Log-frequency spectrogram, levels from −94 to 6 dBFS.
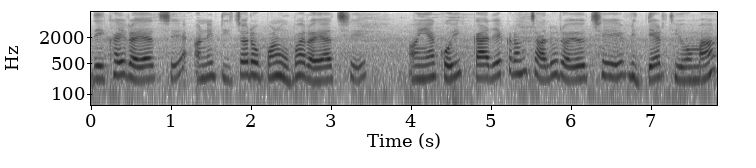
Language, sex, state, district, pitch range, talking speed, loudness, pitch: Gujarati, female, Gujarat, Gandhinagar, 225-270 Hz, 120 wpm, -18 LUFS, 240 Hz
